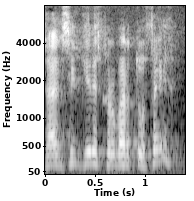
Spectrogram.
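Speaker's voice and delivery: playful challenge. Acted. Jesus replying to doubting Pedro, high-pitched challenge. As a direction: lift the voice into a challenge.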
